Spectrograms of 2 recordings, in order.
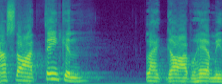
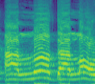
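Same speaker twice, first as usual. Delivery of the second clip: I love thy law, leaned into hard with a raised voice; emphatic; 3 semitones higher, 4 dB louder than usual. Retold or imitated. Preacher quoting the psalmist, emphatic. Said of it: "he says so emphatically".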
